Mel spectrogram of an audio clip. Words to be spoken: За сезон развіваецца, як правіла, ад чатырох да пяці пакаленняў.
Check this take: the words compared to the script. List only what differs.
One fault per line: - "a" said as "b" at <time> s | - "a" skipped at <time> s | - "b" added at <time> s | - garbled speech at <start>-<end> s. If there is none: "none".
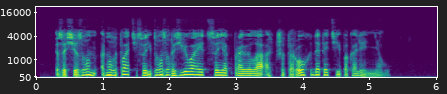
- garbled speech at 1.0-2.0 s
